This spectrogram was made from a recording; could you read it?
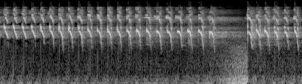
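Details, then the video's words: Cililin song, a tutor recording for training birds: a continuous high, metallic trill of rapid repeated chirps, roughly ten notes per second, broken by one short gap before it resumes. "masteran burung cililin"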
